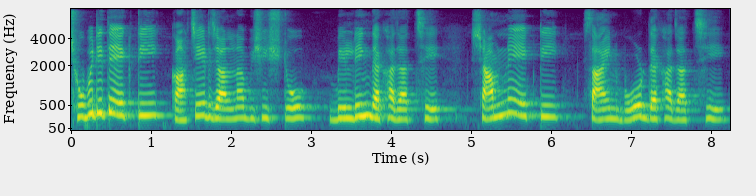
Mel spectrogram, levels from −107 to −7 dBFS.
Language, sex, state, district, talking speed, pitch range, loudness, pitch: Bengali, female, West Bengal, Paschim Medinipur, 100 wpm, 210-260 Hz, -17 LUFS, 230 Hz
